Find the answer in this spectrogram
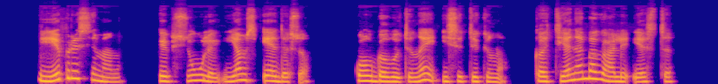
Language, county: Lithuanian, Vilnius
